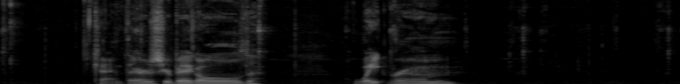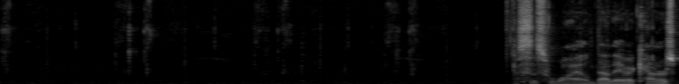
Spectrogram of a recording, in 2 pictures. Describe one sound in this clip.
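A man speaks with animation, close to a headset microphone.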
